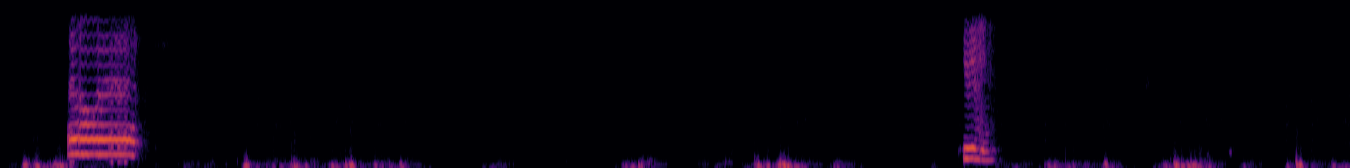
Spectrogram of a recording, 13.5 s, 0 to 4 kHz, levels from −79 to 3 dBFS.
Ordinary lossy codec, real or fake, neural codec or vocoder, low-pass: none; fake; codec, 24 kHz, 1.5 kbps, HILCodec; 3.6 kHz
